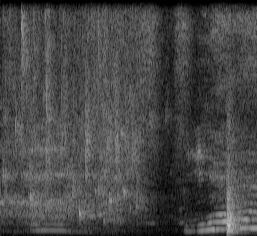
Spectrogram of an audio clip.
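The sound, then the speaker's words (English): Warm water is poured from a jug and splashes over a young child's feet in a bath, with a short splashy burst near the end, while the child's voice babbles and squeals over it. “And shall we pour it over your feet?”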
